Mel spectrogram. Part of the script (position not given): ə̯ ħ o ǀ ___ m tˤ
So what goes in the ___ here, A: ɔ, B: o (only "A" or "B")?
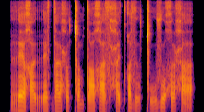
B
